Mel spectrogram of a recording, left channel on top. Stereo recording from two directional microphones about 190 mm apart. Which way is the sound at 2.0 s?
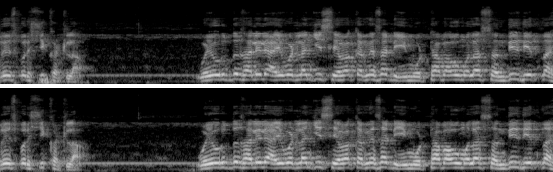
15° right (ahead or behind).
